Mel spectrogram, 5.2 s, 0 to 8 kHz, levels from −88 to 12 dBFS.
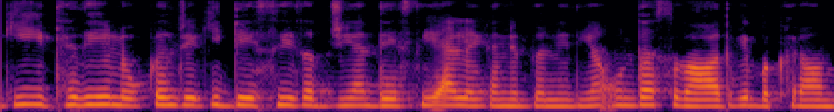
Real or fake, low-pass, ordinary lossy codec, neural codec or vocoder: fake; none; none; codec, 16 kHz, 2 kbps, FreqCodec, larger model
